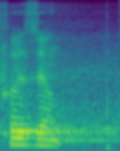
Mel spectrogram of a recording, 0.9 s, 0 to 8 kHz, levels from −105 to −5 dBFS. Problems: constant background noise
